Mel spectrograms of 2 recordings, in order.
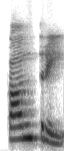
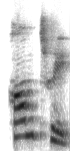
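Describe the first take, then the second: First: The t is a plain, light t. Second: The t has a breathy, aspirated release. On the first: "kalau misalnya American English kan country" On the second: "British English itu jadi kayak country"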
